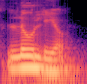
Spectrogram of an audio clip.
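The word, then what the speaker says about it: Luglio: June তারপর হচ্ছে জুলাই জুলাইটা হচ্ছে উচ্চারণটা একটু ডিফারেন্স লুলিও লুলিও জুলাই লুলিও তারপর হচ্ছে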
